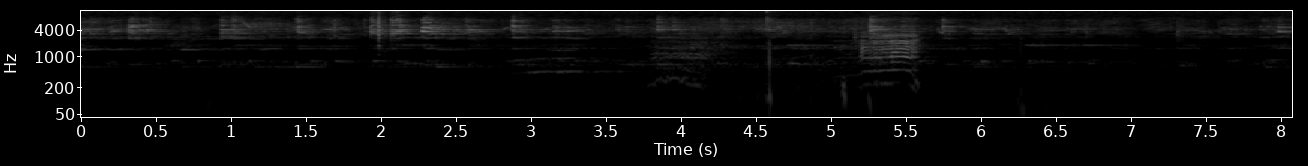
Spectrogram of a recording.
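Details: Ganado bravo cattle, cows with their calves coming down from the hills: a mid-pitched drawn-out bellow that rises and breaks, with a second shorter rising call, over steady clanking cowbells.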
